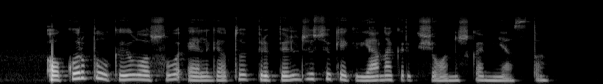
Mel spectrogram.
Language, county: Lithuanian, Panevėžys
